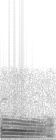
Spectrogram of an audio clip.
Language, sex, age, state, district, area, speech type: Bodo, female, 60+, Assam, Chirang, rural, conversation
